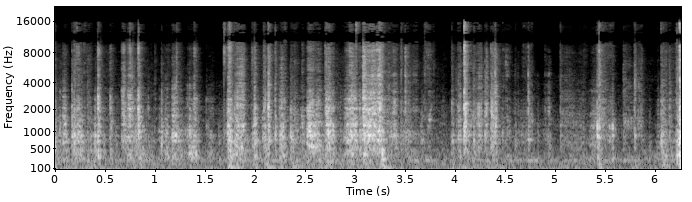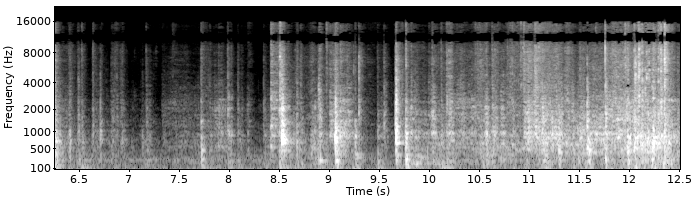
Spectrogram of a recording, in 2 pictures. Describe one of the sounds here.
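Plastic packaging crinkles and clicks as hands handle it.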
